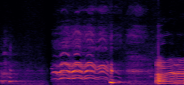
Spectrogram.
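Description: High-pitched laughter in wavering, squealing bursts: one long burst from about half a second in to about a second and a half, and another beginning at the end.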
